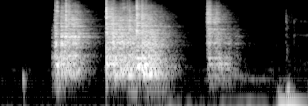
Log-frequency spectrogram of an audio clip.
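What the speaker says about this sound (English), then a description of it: "Next is just some random metal sounds I think I found from my kitchen." Metal kitchen oven grates and big spatulas knocked together: a few loud, close clanging bursts with ringing, rattling tails, separated by brief silences.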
